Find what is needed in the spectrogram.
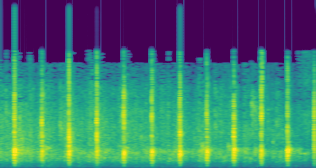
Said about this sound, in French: Tiens, est-ce qu'on peut les applaudir et vraiment leur dire merci? Et merci aussi à l'équipe d'accueil qui fait un travail extraordinaire, dimanche après dimanche. Oui, on peut les applaudir également, c'est chouette.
